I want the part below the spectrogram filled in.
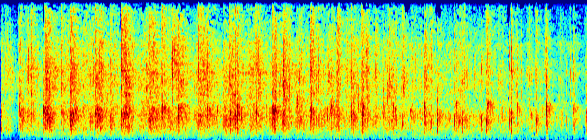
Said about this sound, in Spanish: Fueron ellas, no fueron los hombres. Mujeres, otro aplauso para ustedes.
